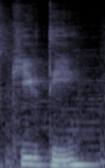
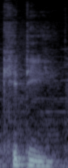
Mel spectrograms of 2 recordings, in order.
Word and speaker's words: Kirti: they would say, like, I would say it's Kirti, and the Kirti is the proper pronunciation of my name, and they would end up saying Kitty because they can't say R, and then I become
